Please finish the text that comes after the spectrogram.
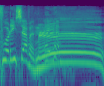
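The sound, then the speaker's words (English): A single long, drawn-out cow moo, loud, holding a steady low tone for about two seconds before cutting off, preceded by a brief rough onset. “Not going to worry about it. Got a cow catcher.”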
